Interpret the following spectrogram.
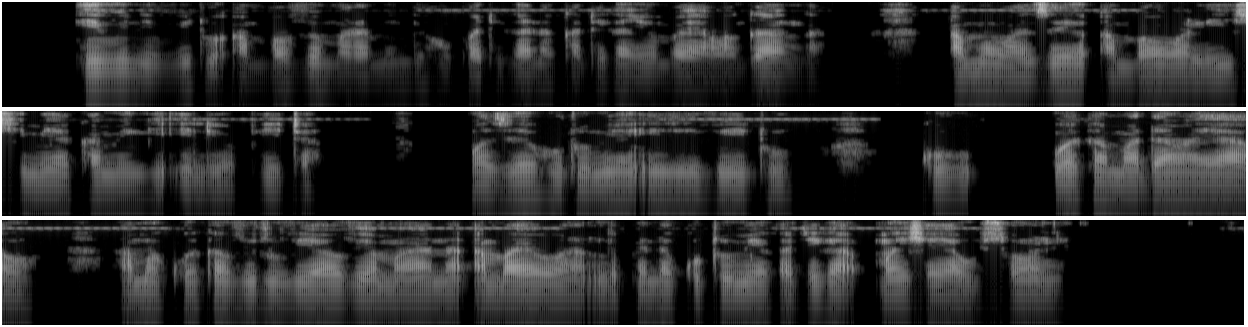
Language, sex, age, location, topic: Swahili, male, 18-24, Kisumu, health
